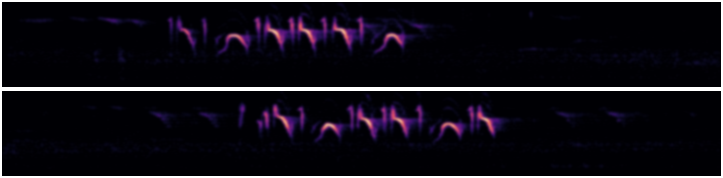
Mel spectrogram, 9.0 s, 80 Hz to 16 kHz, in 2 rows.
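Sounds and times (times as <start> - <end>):
marsh tit calling: 1.0 - 2.8, 6.0 - 7.6.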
